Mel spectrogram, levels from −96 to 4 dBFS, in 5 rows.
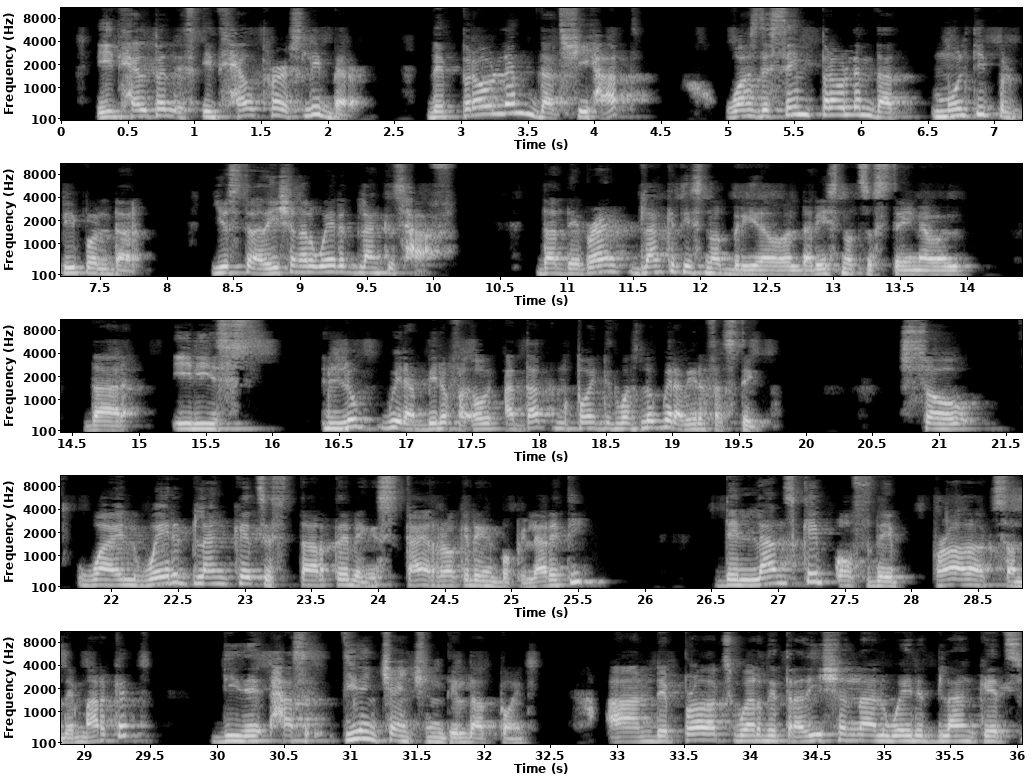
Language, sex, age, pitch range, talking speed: English, male, 30-49, 140-180 Hz, 150 wpm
